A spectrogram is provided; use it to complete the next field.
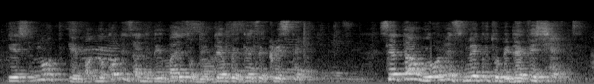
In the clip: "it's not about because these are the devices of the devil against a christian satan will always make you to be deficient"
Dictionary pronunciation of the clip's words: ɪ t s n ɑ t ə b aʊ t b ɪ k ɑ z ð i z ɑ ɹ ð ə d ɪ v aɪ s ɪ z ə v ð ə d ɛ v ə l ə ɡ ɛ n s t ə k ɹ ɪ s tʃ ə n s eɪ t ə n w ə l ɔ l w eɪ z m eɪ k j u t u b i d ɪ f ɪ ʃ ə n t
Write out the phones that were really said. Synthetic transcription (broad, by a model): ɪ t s n ɑ t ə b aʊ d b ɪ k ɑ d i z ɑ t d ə d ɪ v aɪ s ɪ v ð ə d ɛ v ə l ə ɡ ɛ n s ə k ɹ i s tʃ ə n s eɪ t ə n w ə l ɔ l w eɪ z m eɪ k j u t u b i d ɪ f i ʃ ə n t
